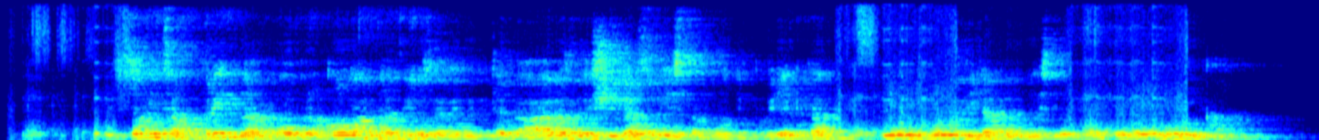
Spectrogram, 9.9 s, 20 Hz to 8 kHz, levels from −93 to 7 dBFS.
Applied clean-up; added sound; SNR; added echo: neural separator model SepFormer DNS4.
